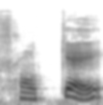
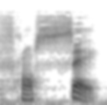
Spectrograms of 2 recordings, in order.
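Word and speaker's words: français: k sound frost say if i did not have that little squiggly thing a little cd under the c i would pronounce that frank gay instead of francais sa has the cedella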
